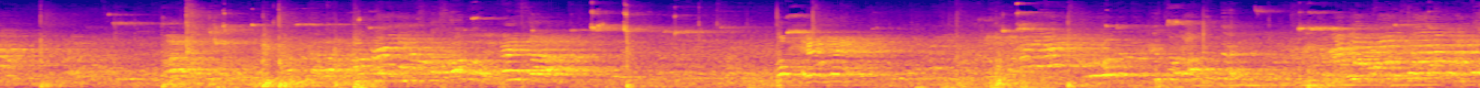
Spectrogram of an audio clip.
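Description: Basketball game in a large gym: a ball bouncing on the hardwood court with sharp knocks, under shouting voices of players and spectators that echo in the hall.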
